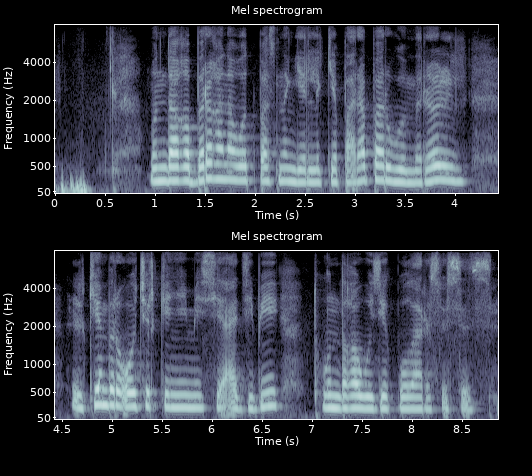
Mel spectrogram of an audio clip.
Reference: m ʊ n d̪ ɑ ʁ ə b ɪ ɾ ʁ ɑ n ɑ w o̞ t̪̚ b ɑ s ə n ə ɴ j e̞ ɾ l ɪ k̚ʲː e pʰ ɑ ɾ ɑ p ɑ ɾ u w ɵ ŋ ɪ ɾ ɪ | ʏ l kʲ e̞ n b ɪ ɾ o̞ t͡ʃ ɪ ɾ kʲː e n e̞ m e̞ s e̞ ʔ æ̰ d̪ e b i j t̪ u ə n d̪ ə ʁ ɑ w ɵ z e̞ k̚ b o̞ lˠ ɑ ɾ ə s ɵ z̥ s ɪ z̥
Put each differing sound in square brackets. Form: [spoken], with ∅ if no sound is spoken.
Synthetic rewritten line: m ʊ n d̪ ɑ ʁ ə b ɪ ɾ ʁ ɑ n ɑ w o̞ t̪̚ b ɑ s ə n ə ɴ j e̞ ɾ l ɪ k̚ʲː e pʰ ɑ ɾ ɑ p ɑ ɾ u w ɵ [m] ɪ ɾ ɪ | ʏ l kʲ e̞ n b ɪ ɾ o̞ t͡ʃ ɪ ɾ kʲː e n e̞ m e̞ s e̞ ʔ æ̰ d̪ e b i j [t̪ʰ] u ə n d̪ ə ʁ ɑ w ɵ z e̞ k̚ b o̞ lˠ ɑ ɾ ə s ɵ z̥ s ɪ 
